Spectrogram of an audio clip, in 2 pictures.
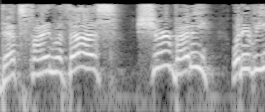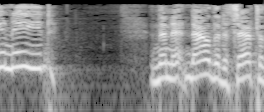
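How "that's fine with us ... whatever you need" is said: much higher, slow, simpering yes-man voice; mock eager agreement. Host mocking Democrats caving to Bush, high simpering voice. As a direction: fawn over him like a pushover. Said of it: "the Democrats said".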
